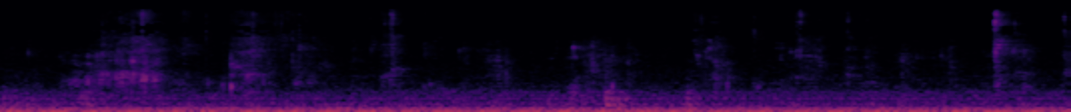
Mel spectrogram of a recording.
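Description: Biting into and chewing a crispy deep-fried chicken wing: a run of irregular crackly crunches close to the microphone, over a steady low hum.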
